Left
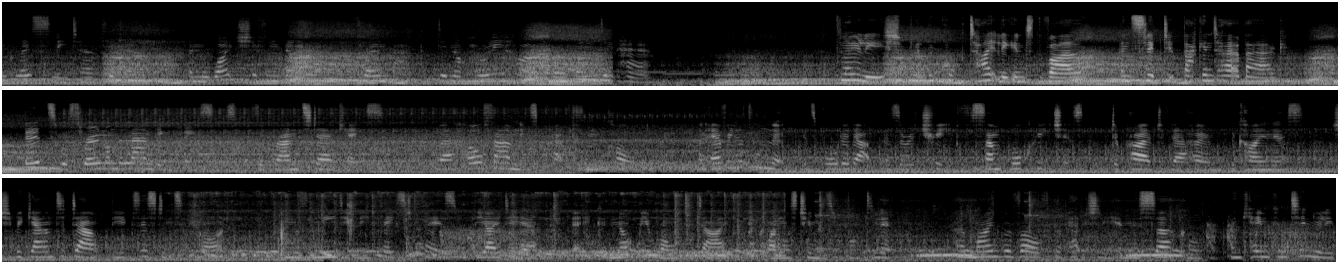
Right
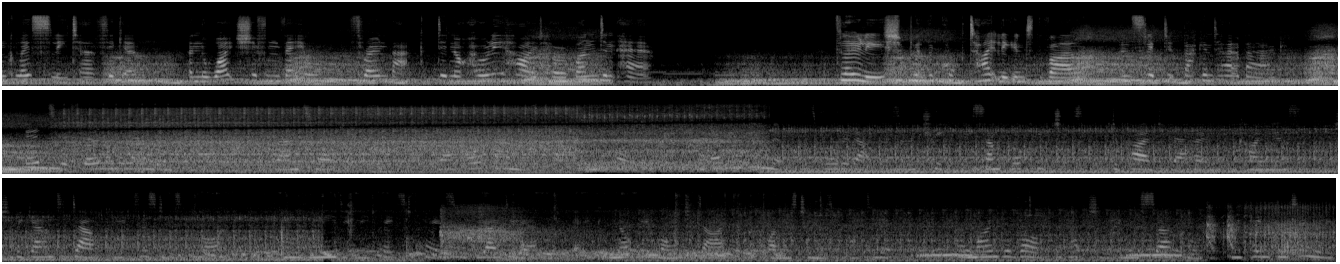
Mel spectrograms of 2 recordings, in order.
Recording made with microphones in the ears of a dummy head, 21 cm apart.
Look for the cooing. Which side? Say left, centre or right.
left.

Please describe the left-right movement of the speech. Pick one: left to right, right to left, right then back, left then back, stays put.
right to left.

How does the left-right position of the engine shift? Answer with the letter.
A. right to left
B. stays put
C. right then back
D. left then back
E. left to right
E.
